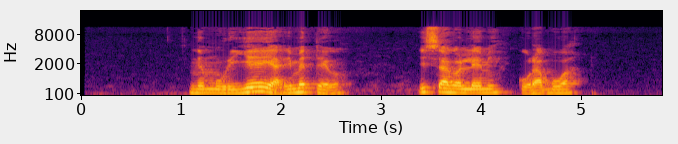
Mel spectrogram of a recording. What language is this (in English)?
Mpiemo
